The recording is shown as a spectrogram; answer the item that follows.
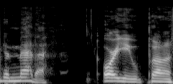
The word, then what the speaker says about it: Meta: and they're calling themselves meda meta sorry meta is the pronunciation uh and their logo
